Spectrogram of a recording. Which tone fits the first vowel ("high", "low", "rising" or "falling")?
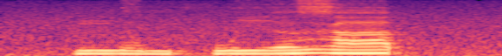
low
